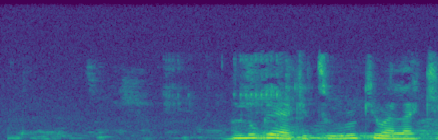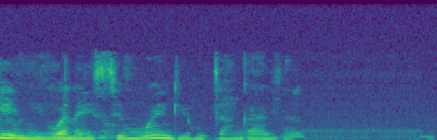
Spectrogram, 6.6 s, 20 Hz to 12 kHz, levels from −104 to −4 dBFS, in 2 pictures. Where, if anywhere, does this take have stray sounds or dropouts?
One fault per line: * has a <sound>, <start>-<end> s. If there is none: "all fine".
all fine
